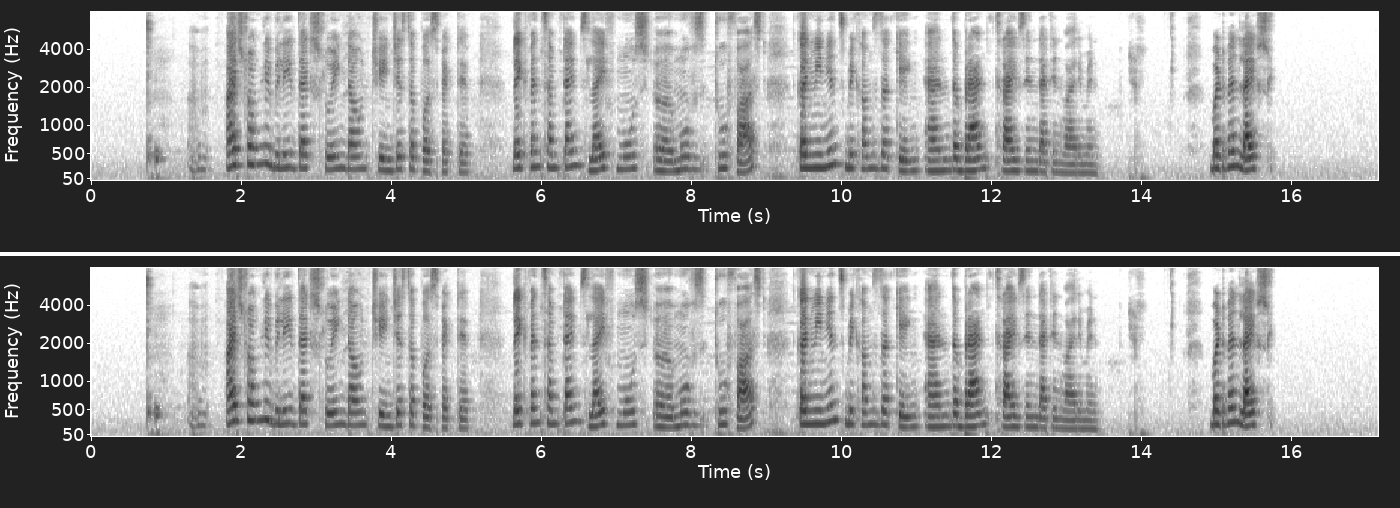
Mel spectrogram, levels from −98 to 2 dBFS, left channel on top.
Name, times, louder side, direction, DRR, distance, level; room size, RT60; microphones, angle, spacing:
voice 1, 1.3-5.0 5.6-13.4 14.6-15.7, right 1 dB, 10° right, 0.4 m, -28 dB
2.2 x 2.0 x 3.8 m
head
